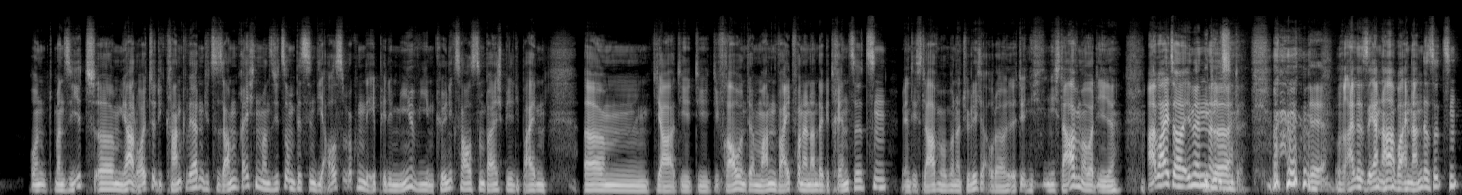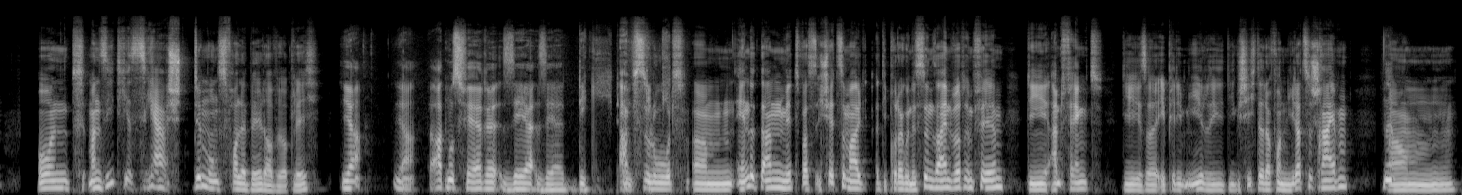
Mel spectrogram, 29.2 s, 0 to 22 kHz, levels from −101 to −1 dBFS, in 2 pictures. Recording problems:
wrong speed, natural pitch; too fast; 1.5 times normal speed

